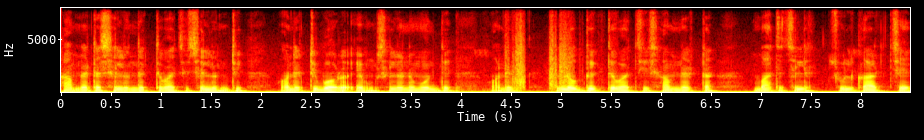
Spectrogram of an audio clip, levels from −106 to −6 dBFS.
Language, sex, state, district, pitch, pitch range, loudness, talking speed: Bengali, male, West Bengal, Malda, 105 Hz, 100-115 Hz, -19 LUFS, 155 wpm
